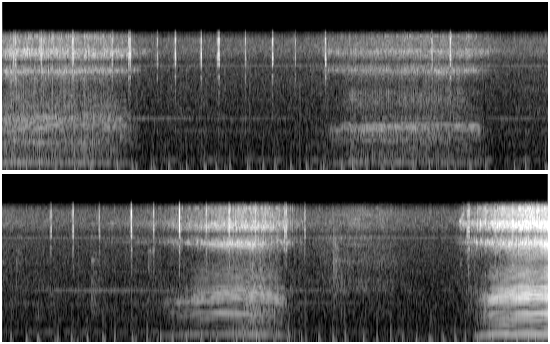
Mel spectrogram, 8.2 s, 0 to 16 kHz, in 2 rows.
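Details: Heavy snoring: loud, rattling inhaled snores about every 2.5 seconds with quieter breathing between.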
